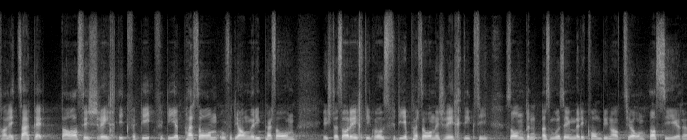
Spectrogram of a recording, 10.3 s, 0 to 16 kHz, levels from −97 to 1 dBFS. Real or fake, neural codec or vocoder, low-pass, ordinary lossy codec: fake; codec, 32 kHz, 1.9 kbps, SNAC; 14.4 kHz; none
